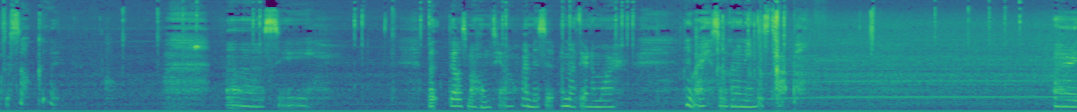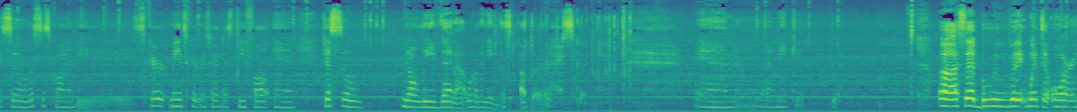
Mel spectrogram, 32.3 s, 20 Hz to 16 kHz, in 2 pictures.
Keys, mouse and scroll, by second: 0.9 Tab, 1.3 Tab, 19.8 Tab, 20.2 Tab, 23.7 click, 23.9 p, 27.5-29.4 drag, 31.6-32.3 drag.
